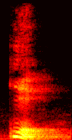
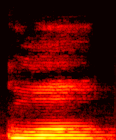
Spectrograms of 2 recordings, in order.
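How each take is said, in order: First: It is said with the fourth tone. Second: It is said with the first tone. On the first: "fourth tongue" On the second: "first sound sounds like Guo"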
